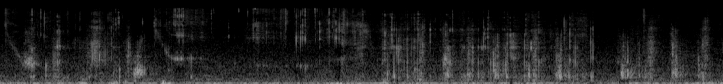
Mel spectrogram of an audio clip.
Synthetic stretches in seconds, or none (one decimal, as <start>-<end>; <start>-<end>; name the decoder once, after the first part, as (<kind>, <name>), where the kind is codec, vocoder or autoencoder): 0.0-1.8 (vocoder, BigVGAN v2); 4.6-7.2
